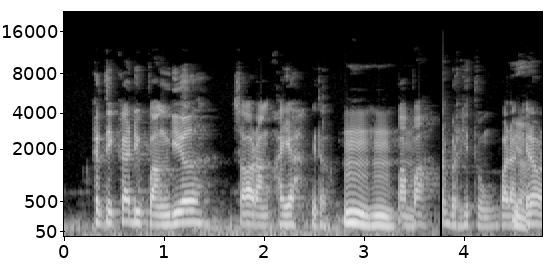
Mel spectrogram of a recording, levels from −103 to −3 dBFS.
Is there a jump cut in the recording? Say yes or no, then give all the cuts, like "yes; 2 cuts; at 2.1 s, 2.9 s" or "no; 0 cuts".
yes; 1 cut; at 3.8 s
